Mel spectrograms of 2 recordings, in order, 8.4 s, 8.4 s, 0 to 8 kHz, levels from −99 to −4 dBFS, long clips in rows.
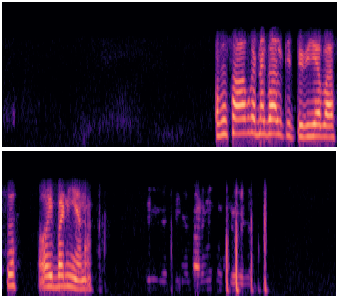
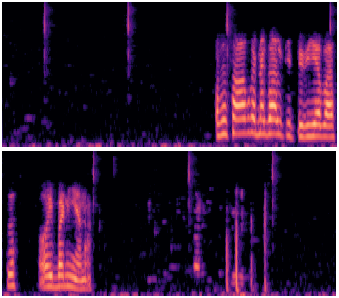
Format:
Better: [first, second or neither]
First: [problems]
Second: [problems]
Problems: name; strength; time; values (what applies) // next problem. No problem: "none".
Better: first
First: none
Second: noise reduction (classical method Wiener filter)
